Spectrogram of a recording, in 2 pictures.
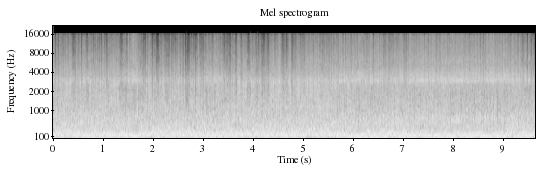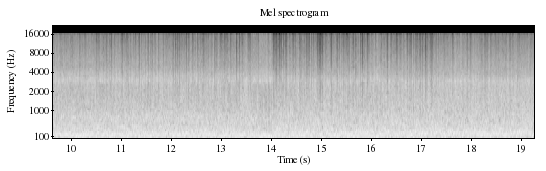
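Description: Strong wind roars loudly across a microphone on a moving bicycle.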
